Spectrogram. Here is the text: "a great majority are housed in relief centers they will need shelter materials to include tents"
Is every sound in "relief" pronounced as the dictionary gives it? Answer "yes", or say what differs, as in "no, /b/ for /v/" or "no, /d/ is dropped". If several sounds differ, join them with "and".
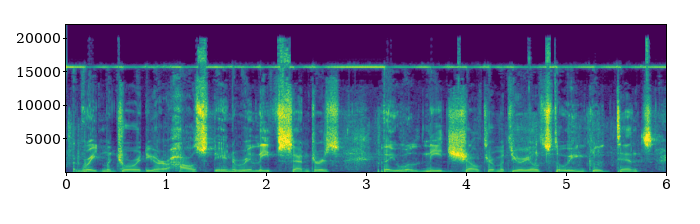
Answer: yes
